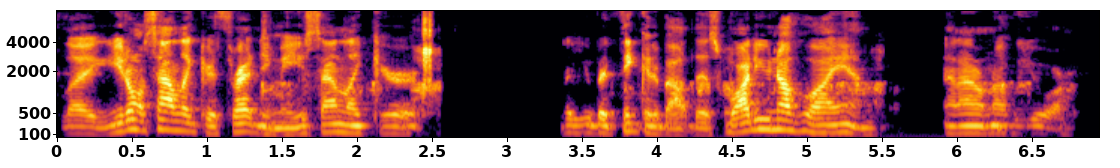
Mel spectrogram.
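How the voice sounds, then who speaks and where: A man's voice: mid-range voice, animated, fast talker, a little hiss or hum. A man gossiping wryly on a casual livestream.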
